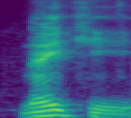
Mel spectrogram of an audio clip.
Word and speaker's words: Nike: Somebody gave me a hard time for calling it Nike. Nike is correct.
